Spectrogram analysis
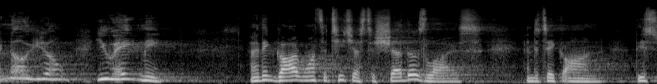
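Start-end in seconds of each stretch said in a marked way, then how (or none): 0.0-1.8 put-on childish protest. Us answering God like the daughter.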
